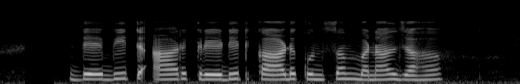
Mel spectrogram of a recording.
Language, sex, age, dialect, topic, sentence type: Magahi, female, 41-45, Northeastern/Surjapuri, banking, question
